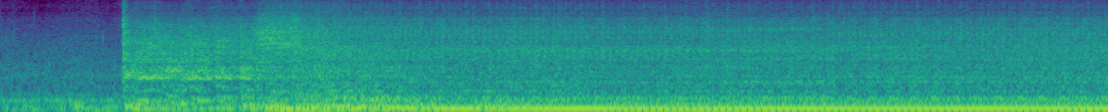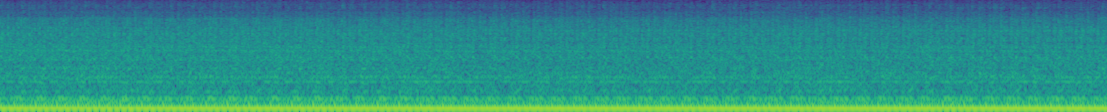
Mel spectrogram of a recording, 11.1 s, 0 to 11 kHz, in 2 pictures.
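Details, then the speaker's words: V8-swapped Corvair, first start on Holley EFI in batch fire with cam sensor off, LS3 injectors. Cranks, catches, settles into steady but lumpy idle with regular stumble; cylinder number one dead and running cold, running on seven. "number one still not working sounds pretty good for seven cylinders though"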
